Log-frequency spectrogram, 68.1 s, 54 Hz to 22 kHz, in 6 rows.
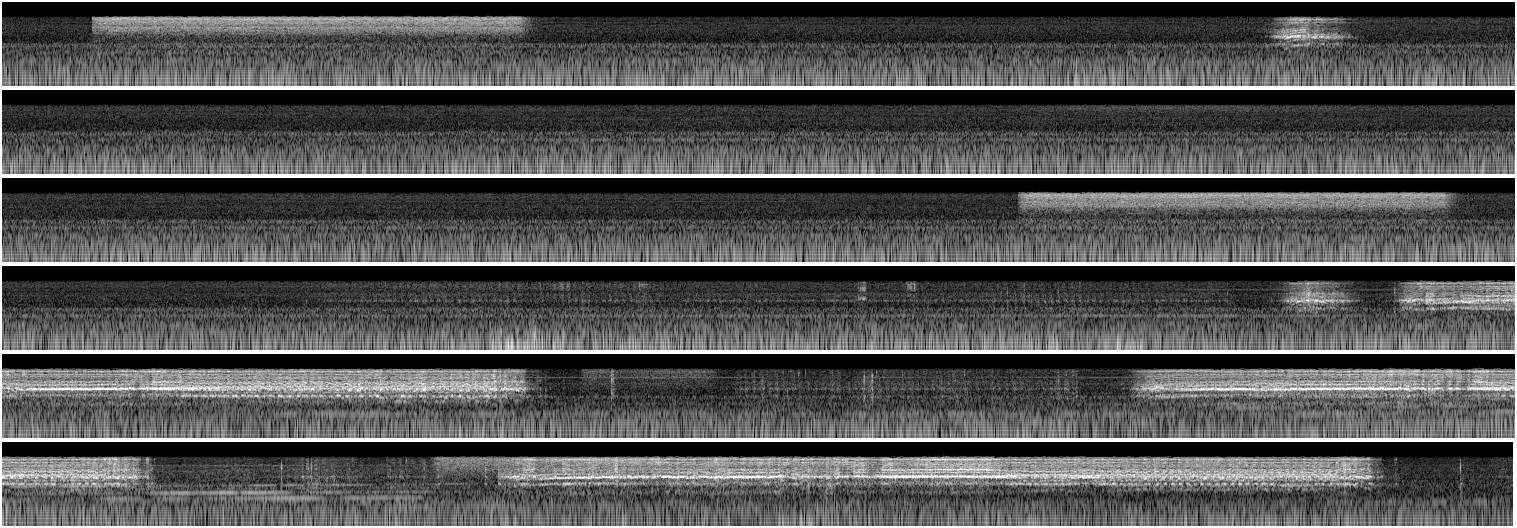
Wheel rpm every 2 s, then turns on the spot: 0, 0, 0, 0, 10, 10, 0, 0, 0, 0, 0, 0, 0, 0, 0, 0, 0, 0, 20, 20, 20, 20, 100, 160, 100, 10, 30, 140, 140, 10, 100, 160, 160, 90.
36-42 50-52 58-60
